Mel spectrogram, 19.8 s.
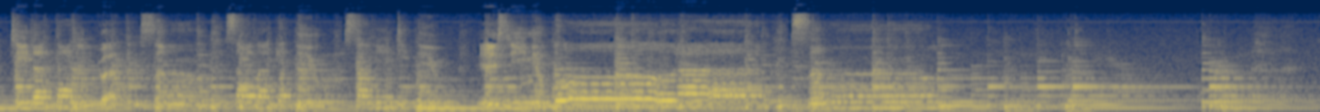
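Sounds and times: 
voice: 0.0s - 15.2s
acoustic guitar: 0.0s - 19.8s.

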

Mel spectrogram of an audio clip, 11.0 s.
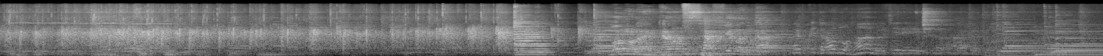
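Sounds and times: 
audience applause: 0.0s - 7.6s
speech: 7.0s - 10.7s.

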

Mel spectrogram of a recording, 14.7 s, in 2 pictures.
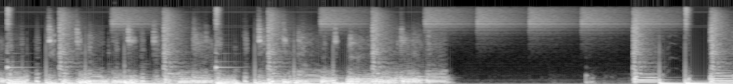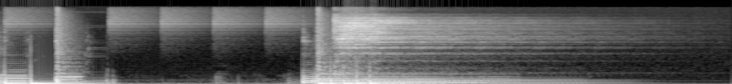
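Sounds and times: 
pagode bass lines: 0.0s - 4.6s, 6.3s - 8.5s, 10.2s - 13.9s.

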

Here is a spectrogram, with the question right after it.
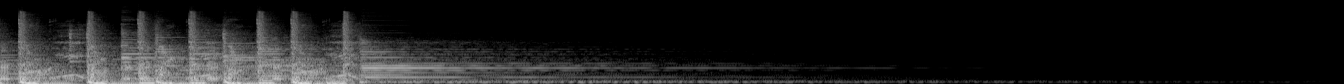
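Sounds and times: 
slowed Brazilian funk music: 0.0s - 6.9s.

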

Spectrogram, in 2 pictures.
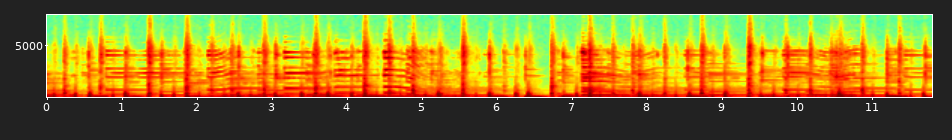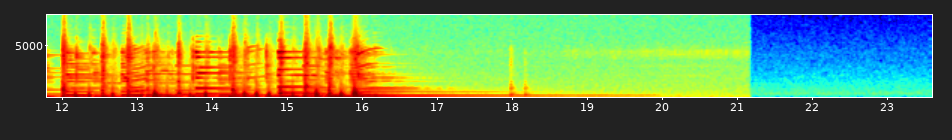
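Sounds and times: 
funk music: 0.0s - 18.3s.

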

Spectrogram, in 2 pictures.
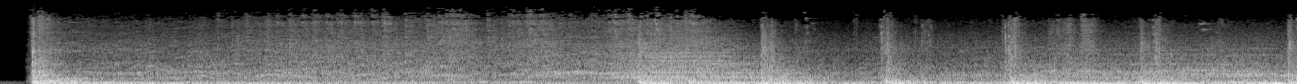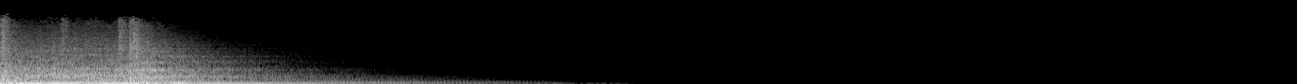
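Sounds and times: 
music used in a film: 0.0s - 18.2s.

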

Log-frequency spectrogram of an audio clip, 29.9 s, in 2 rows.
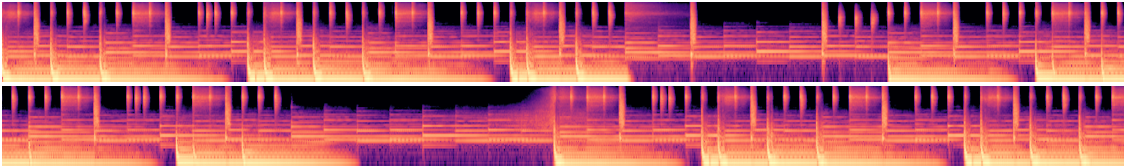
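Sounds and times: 
hard dark beat: 0.0s - 8.4s, 11.0s - 18.8s, 22.3s - 29.9s.

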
